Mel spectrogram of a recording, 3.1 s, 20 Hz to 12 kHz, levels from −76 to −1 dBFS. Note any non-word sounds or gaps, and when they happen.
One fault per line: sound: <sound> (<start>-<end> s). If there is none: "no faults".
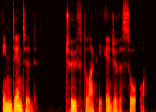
sound: dropout (2.7-2.8 s)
